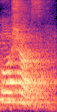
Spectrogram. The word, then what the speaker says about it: cautious: বাট we should be কশাস, কশাস means সতর্ক, কশাস, CAUTIOUS, কশাস, উচ্চারণ কি হবে?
